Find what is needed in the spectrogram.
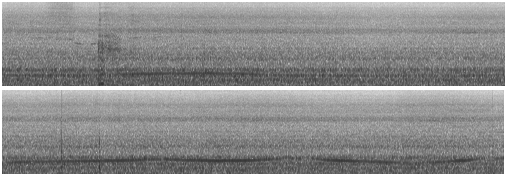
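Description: Steady rush of air over a glider's cockpit canopy in flight, with the audio variometer's tone sliding slowly up and down in pitch. The tone drops out for a few seconds in the middle, then comes back with several short upward sweeps near the end. A short click about two seconds in.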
